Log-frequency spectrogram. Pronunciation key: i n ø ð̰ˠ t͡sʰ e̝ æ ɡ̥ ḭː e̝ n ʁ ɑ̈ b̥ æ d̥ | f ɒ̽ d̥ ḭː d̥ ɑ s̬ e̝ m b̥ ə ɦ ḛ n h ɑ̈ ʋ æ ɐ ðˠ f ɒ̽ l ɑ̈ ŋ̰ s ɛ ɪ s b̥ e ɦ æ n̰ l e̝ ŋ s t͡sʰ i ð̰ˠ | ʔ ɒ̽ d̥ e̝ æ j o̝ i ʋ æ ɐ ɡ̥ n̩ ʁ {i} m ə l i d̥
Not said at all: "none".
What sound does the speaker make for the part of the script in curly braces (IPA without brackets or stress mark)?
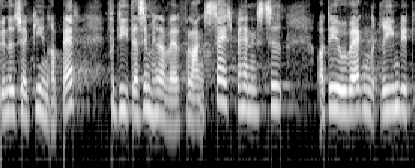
iː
